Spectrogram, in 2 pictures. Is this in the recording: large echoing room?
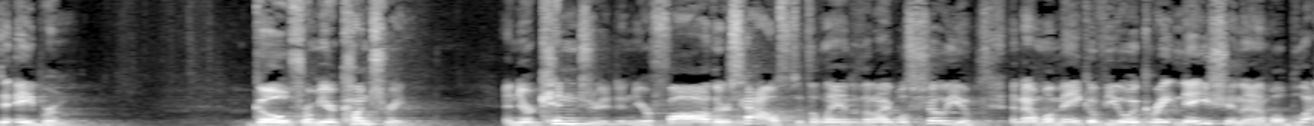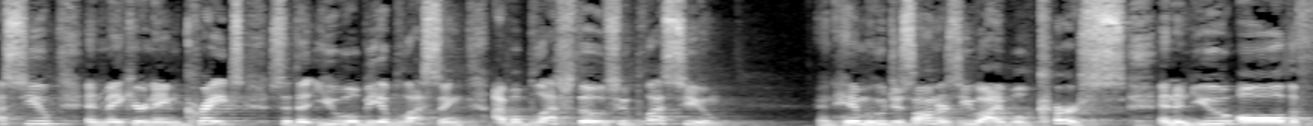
yes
